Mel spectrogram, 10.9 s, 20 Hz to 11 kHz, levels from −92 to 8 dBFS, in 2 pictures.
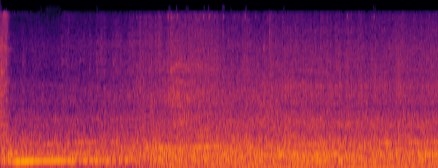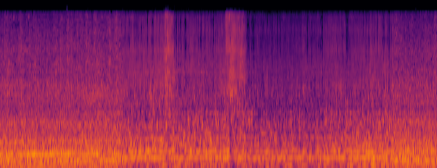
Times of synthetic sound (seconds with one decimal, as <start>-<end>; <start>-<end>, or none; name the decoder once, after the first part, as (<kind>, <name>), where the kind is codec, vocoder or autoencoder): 7.0-10.4 (vocoder, BigVGAN v2)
